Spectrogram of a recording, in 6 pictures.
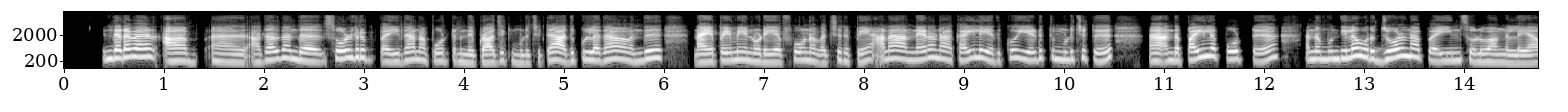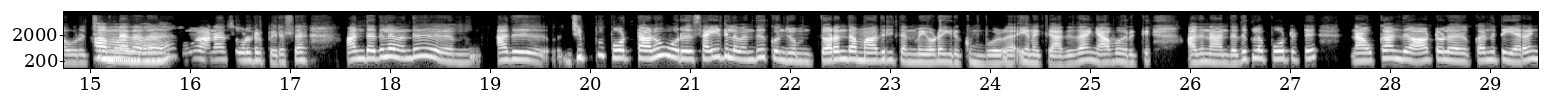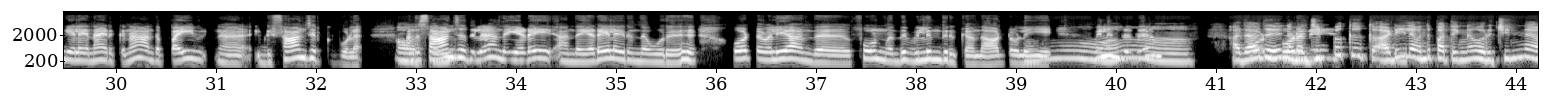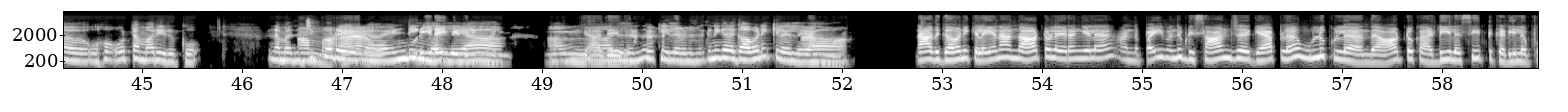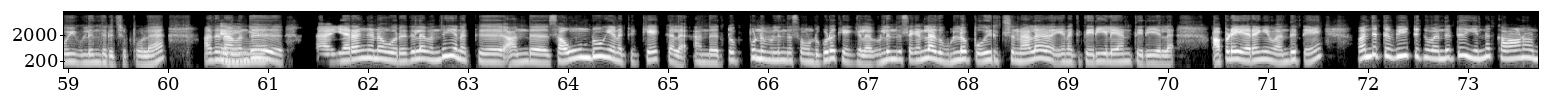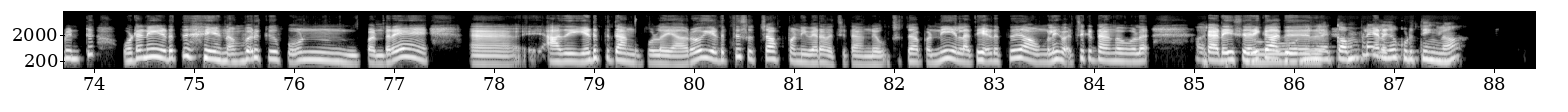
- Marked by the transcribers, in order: other background noise; in English: "ப்ராஜெக்ட்"; laugh; drawn out: "ஓ! ஆ"; in English: "எண்டிங்க்"; chuckle; other noise; laughing while speaking: "ஒடனே எடுத்து என் நம்பருக்கு ஃபோன் பண்றேன்"; laughing while speaking: "சுவிட்ச் ஆஃப் பண்ணி எல்லாத்தையும் எடுத்து அவுங்களே வச்சுக்கிட்டாங்க போல. கடைசி வரைக்கும் அது எனக்கு"
- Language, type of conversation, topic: Tamil, podcast, சாமான்கள் தொலைந்த அனுபவத்தை ஒரு முறை பகிர்ந்து கொள்ள முடியுமா?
